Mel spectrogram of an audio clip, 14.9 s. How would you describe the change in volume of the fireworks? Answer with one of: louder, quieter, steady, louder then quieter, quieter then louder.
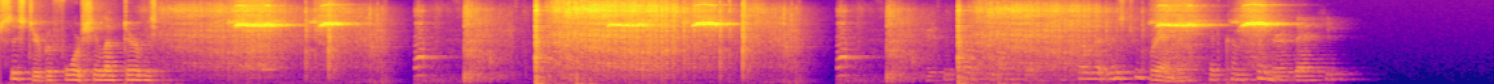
louder then quieter.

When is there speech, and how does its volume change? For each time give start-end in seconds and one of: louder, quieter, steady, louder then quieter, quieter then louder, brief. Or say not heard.
0.0-1.6 brief
9.2-13.3 louder.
